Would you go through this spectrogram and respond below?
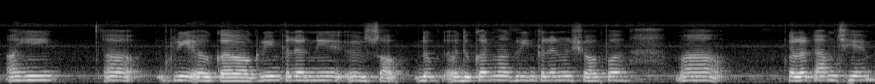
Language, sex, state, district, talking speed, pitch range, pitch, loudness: Gujarati, female, Gujarat, Valsad, 90 wpm, 175-190 Hz, 185 Hz, -16 LUFS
